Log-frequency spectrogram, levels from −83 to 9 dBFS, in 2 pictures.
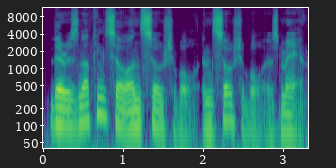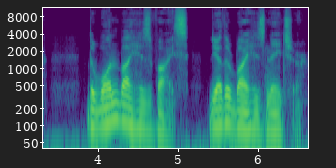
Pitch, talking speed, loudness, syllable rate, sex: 90 Hz, 170 wpm, -18 LUFS, 5.3 syllables/s, male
